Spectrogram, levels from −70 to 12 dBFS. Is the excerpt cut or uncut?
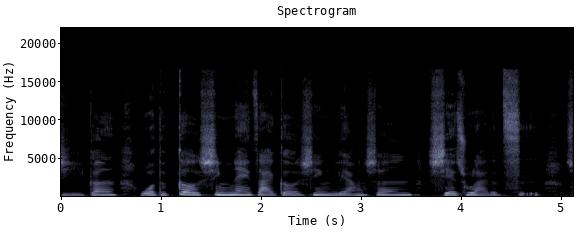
cut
